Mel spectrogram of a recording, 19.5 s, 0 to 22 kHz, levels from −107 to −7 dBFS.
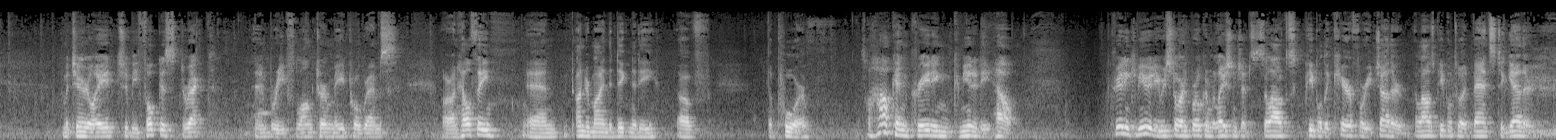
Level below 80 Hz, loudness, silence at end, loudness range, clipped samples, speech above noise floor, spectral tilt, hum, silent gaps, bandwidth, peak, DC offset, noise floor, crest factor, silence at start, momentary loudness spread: -56 dBFS; -26 LUFS; 0 s; 3 LU; under 0.1%; 30 dB; -6 dB/octave; none; none; 15.5 kHz; -8 dBFS; under 0.1%; -55 dBFS; 18 dB; 0 s; 12 LU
